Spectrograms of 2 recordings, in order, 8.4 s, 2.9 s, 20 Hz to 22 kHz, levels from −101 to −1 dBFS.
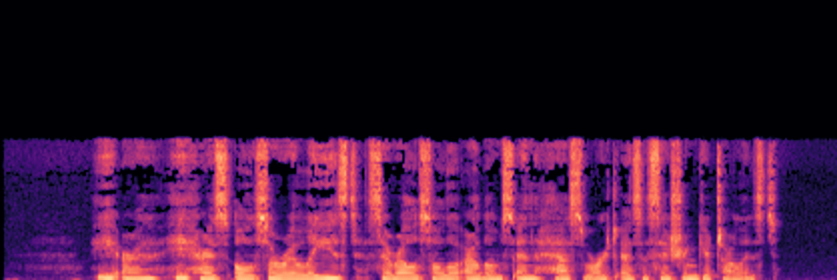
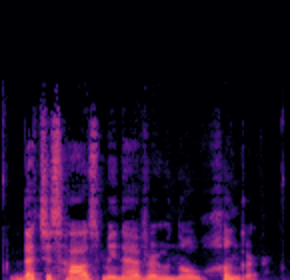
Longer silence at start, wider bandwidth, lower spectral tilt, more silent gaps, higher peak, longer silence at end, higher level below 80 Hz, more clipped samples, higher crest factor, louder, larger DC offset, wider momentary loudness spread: first, 0.95 s vs 0.1 s; second, 11.5 kHz vs 14 kHz; second, -3 dB/octave vs -5.5 dB/octave; neither; first, -2 dBFS vs -16 dBFS; first, 0.6 s vs 0.35 s; first, -58 dBFS vs -72 dBFS; neither; about the same, 18 dB vs 18 dB; first, -18 LUFS vs -35 LUFS; neither; about the same, 7 LU vs 8 LU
